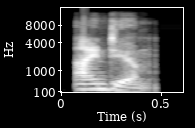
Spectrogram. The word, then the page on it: indium: Indian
